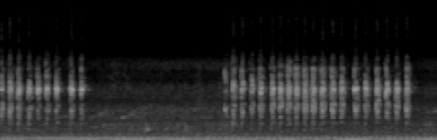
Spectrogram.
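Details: Eurasian tree sparrows fighting in the wild, used for training: a brief burst of quick, high chirps, then a gap, then a longer rattling chatter of sharp notes. Faint low hum behind.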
